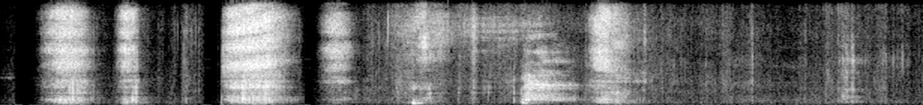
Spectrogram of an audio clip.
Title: Sneezing my Cold Out 🤧too many germs in the room 🦠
